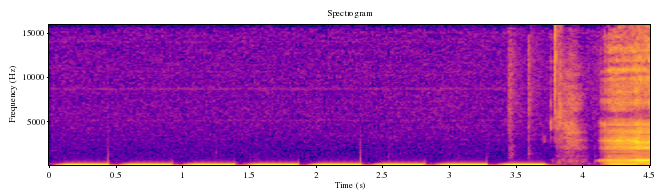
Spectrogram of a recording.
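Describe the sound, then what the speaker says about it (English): A sub bass synth layer programmed in Ableton Live for a remake plays eight steady, deep sustained notes in an even rhythm, loud and alone. A brief brighter bass burst follows at the end. "And that's basically the sub bass."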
